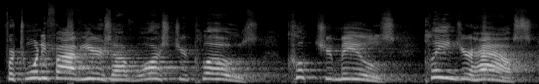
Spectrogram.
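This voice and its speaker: A man's voice: very high-pitched, expressive, slow pace, fairly bright tone, voice pushed up, exaggerated voice. A man preacher voicing a weary middle-aged farm wife who sighs and answers with dry exasperation. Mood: exasperated. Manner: sighing, exasperated. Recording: echoey hall.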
